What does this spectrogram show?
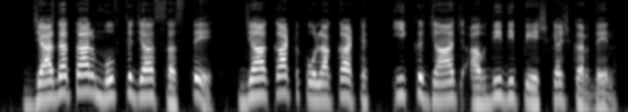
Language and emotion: Dogri, neutral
